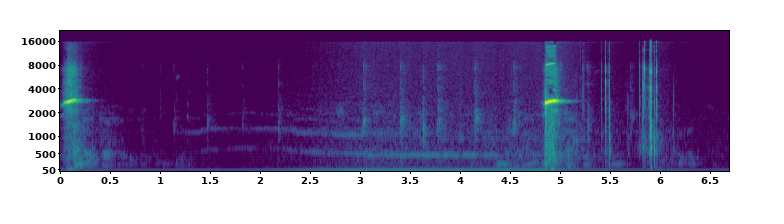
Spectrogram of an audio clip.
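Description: Young black francolin giving two short, sharp high call notes about five seconds apart, followed by a few quick clicks.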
